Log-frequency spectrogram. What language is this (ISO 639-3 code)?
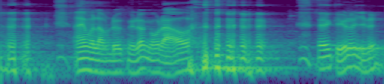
vie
